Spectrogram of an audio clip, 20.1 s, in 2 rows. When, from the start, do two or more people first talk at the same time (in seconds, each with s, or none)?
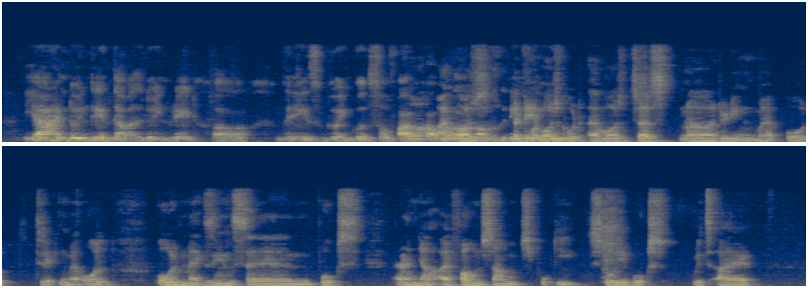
5.0 s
